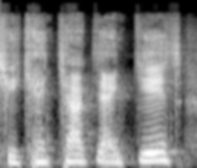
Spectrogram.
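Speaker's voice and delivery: mocking little evil-sounding voice; Becerra's weird evil voice. Host mimicking candidate Becerra, evil little voice. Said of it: "little weird, like, evil sound in his voice".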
